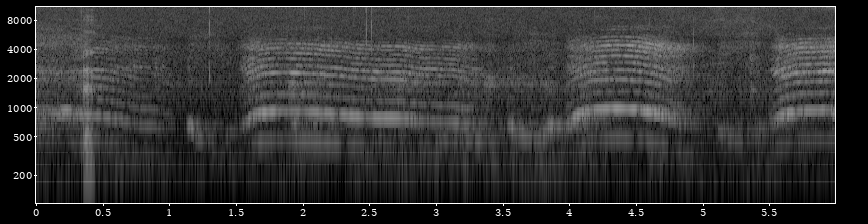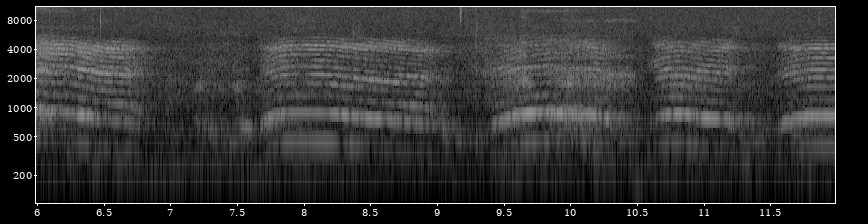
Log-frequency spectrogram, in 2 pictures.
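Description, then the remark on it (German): A small baby boy cries loudly from hunger in repeated rising-and-falling wails, about five long bursts with short gasping breaks between them, continuing steadily throughout, in the early morning between 5 and 6. “Da ist mein kleiner Sohn, der Kleinste, der schreit, weil er Hunger hat.”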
